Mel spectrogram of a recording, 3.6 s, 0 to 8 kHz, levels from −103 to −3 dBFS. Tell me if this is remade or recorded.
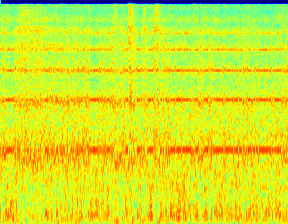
recorded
